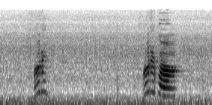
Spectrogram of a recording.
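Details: Talking blue-and-gold macaw on a Saturday early morning gives two voice-like utterances, a short rising-falling one then a longer two-part phrase, each nasal and meow-like, over quiet background hum.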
